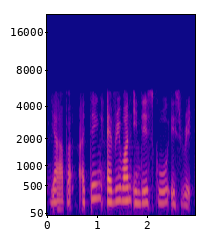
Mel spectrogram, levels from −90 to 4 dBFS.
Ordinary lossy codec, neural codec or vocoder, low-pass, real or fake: Opus, 32 kbps; none; 5.4 kHz; real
